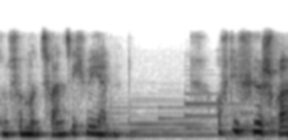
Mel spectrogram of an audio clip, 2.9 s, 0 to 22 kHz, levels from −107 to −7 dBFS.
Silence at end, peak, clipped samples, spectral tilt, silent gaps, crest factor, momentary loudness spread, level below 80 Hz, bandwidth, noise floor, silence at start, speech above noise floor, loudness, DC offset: 0 s; -4 dBFS; under 0.1%; -5.5 dB/octave; none; 18 dB; 24 LU; -64 dBFS; 9 kHz; -43 dBFS; 0 s; 22 dB; -22 LUFS; under 0.1%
